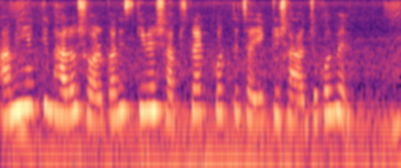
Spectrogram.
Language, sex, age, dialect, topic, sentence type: Bengali, female, 31-35, Standard Colloquial, banking, question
